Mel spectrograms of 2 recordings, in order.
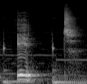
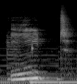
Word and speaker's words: it: E quando as pessoas encontram o it, vamos aprender a pronunciar essa palavra. It, não é eat, porque senão fica assim, comer, nem itch, porque senão fica assim, coçar. It.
